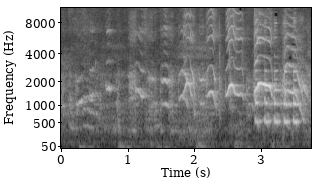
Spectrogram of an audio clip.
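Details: Three-week-old Havanese puppies in a litter, indoors. Thin, squeaky whines and rising yelps that grow louder and more insistent toward the end, with soft music behind.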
